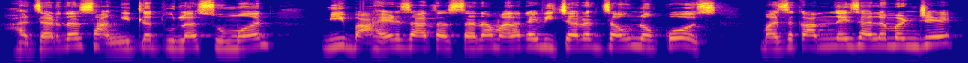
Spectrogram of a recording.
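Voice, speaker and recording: A woman's voice: medium pitch, steady tone, moderate pace, natural voice. A guilty, scheming husband who panics and snaps irritably at his wife, voiced by a woman. His lines jump between fear and impatience. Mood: irritable.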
